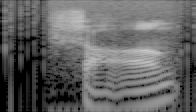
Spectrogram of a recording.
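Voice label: "sheng" tone 3, Chinese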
